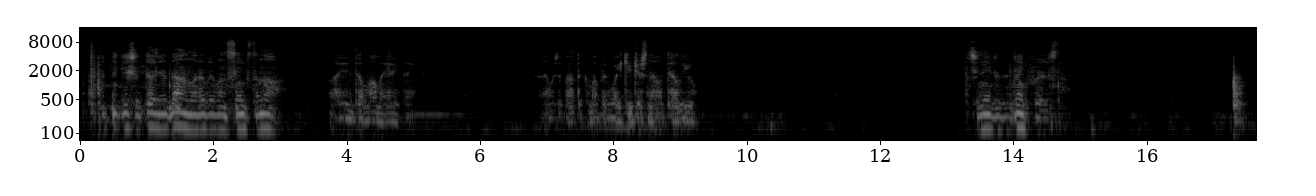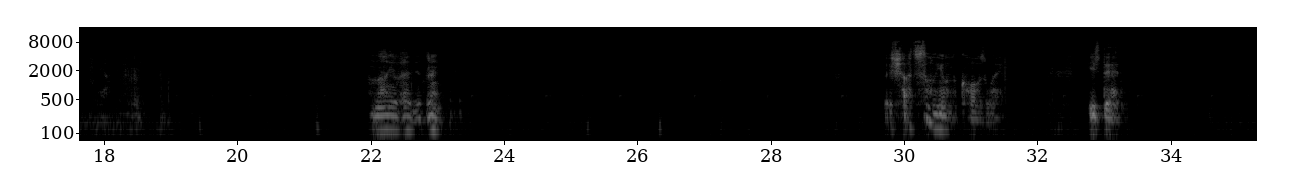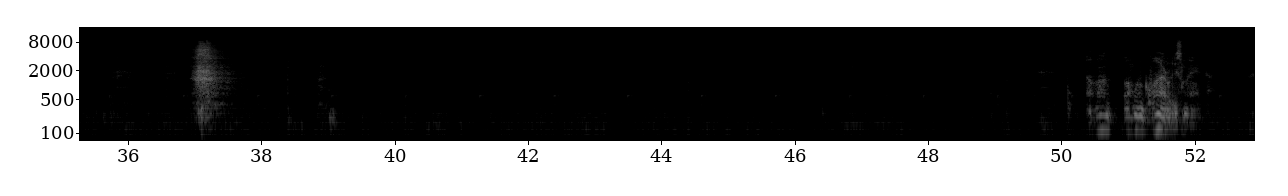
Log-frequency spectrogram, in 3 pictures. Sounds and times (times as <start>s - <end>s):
Inside, small room: 0.0s - 52.8s
Speech: 0.3s - 3.1s, 3.8s - 5.1s, 6.9s - 9.3s, 13.3s - 14.9s, 22.0s - 23.2s, 29.8s - 31.5s, 32.8s - 33.4s, 50.4s - 52.3s.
